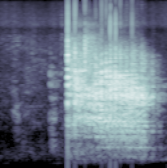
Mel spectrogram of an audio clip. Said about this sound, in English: Is there a dice in that bowl? Nope. The green one. Any dice in there? Yes. Sweet. You can roll the dice. Can you roll the dice for our correspondent since we're... Of course.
